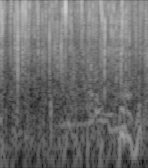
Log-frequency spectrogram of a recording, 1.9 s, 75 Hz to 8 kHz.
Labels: {"label": "biophony, cascading saw", "recorder": "SoundTrap 600 or HydroMoth"}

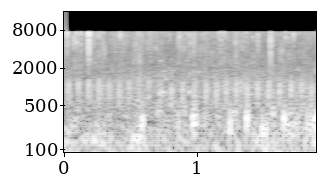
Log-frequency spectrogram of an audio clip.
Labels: {"label": "biophony, rattle", "recorder": "SoundTrap 500"}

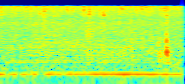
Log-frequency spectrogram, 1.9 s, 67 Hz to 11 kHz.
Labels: {"label": "anthrophony, boat engine", "recorder": "SoundTrap 300"}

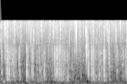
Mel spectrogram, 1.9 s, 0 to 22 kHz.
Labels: {"label": "biophony, sea urchins (Echinidae)", "recorder": "SoundTrap 600 or HydroMoth"}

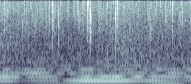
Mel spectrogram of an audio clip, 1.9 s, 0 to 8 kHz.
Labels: {"label": "biophony, midshipman", "recorder": "SoundTrap 500"}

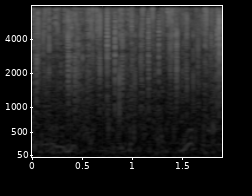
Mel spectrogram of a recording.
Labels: {"label": "biophony, cascading saw", "recorder": "SoundTrap 600 or HydroMoth"}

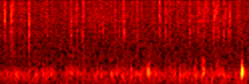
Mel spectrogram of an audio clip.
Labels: {"label": "ambient", "recorder": "HydroMoth"}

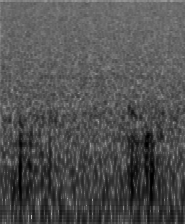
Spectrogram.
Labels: {"label": "ambient", "recorder": "HydroMoth"}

